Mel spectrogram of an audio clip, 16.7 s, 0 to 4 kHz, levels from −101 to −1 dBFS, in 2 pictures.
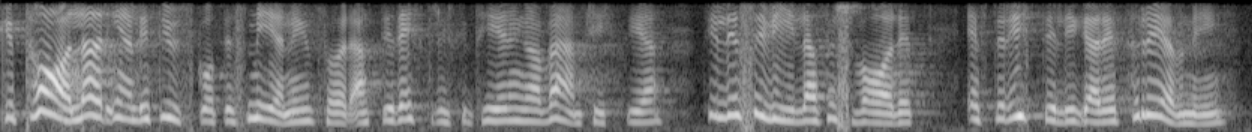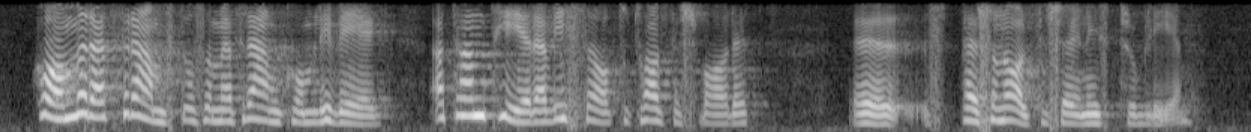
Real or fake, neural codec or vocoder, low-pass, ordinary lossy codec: real; none; 3.6 kHz; none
